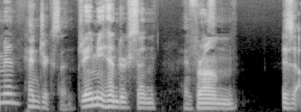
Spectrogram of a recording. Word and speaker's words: Hendrickson: Hendrickson.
